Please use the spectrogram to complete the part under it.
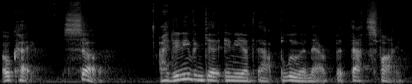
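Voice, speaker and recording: A woman giving a relaxed watercolor painting demonstration, thinking aloud as she works and chatting to her viewers. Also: on the low side, moderate pace, slightly rough. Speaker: watercolor art teacher.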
